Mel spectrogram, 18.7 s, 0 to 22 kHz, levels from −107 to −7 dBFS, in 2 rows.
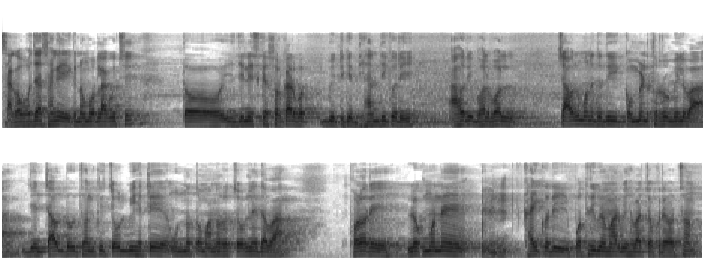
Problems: constant background noise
